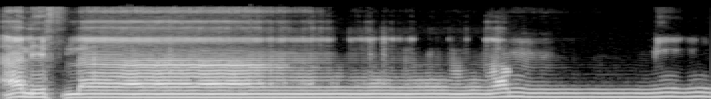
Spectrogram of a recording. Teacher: Mi-nya juga dipanjangkan selama 6 harakat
